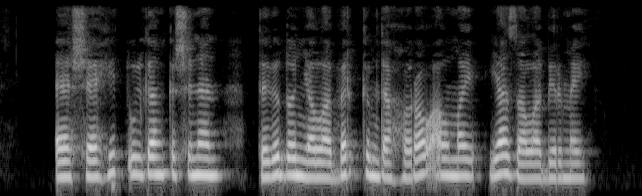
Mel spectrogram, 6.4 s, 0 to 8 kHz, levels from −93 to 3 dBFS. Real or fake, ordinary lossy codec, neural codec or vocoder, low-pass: fake; AAC, 48 kbps; vocoder, 44.1 kHz, 80 mel bands, Vocos; 7.2 kHz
